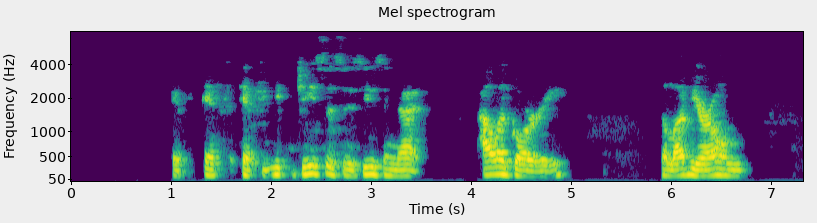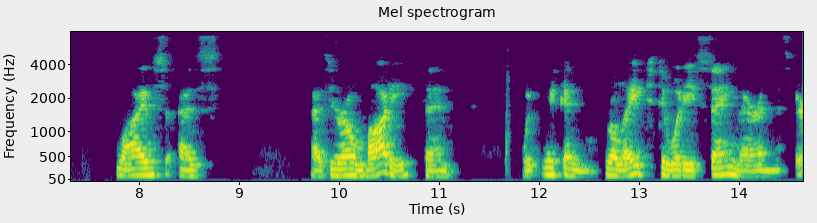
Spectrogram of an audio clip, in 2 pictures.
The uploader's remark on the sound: PRAYER PHONE CALL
